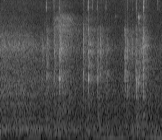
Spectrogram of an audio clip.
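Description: A few light key presses on a computer keyboard, repeated taps of the Delete key during a restart to open an ASRock motherboard BIOS, spaced clicks over a steady background hum.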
